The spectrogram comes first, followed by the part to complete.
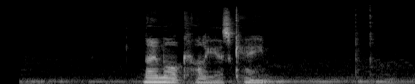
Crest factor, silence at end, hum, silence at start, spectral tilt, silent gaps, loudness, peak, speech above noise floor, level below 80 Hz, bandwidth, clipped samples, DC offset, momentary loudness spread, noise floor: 22 dB; 0 s; none; 0.2 s; -5 dB/octave; none; -26 LUFS; -8 dBFS; 26 dB; -50 dBFS; 15.5 kHz; under 0.1%; under 0.1%; 23 LU; -51 dBFS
